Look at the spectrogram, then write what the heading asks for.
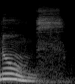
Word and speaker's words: gnomes: pointed hat now students look at the two words nights and gnomes you will see the spelling return and the way we pronounce is different this is because the letters k and g are silent in english language there are many such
